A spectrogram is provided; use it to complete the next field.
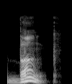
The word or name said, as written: bunk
